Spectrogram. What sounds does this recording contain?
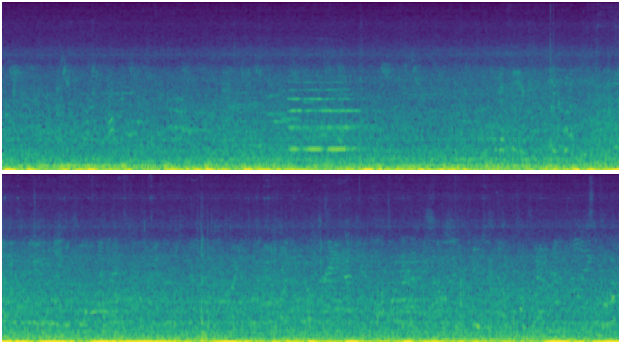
car horn, person or small group talking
